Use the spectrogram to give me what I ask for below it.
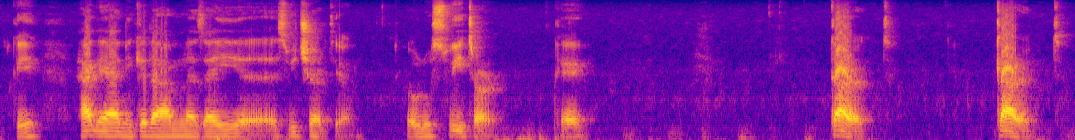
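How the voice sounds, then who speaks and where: A man teaching an English lesson, mixing Egyptian Arabic explanations with English words he says slowly twice. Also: deep voice, steady tone, warm tone, rough recording. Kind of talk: vocabulary lesson, slow repeated words.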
